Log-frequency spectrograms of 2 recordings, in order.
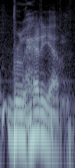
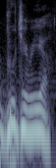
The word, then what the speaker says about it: Brujeria: Then when Jerry had once told me about Bruhia, how long at least you can say it right. Most people are brueria.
